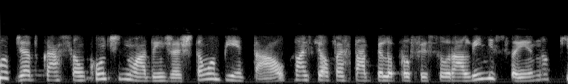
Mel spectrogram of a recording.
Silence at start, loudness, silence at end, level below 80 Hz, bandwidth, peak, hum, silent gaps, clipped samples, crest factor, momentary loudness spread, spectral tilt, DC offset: 0 s; -16 LUFS; 0 s; -68 dBFS; 4.2 kHz; -4 dBFS; none; none; under 0.1%; 14 dB; 3 LU; -7 dB/octave; under 0.1%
